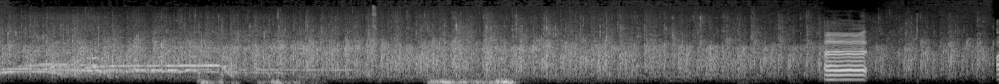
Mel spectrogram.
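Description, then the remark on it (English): A crowd claps steadily and fairly loudly for the full stretch in a round of applause for the volunteers, a dense, even wash of applause with a few low thumps and a brief shrill whoop near the end. “And let's do a little round of applause for all the volunteers, because everyone here is voluntary.”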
